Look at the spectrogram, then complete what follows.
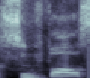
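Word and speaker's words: Sioux Falls: had reported that uh Sou Falls South Dakota has their own con which is a um Super Con, but you know it's spelled like Sue.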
